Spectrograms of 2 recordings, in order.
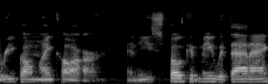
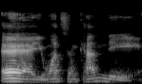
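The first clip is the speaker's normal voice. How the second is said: put-on generic British accent; 4 dB louder than usual. Imagining a stranger in a car offering candy, in a british or scottish accent. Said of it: "like British or Scottish or something like that".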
